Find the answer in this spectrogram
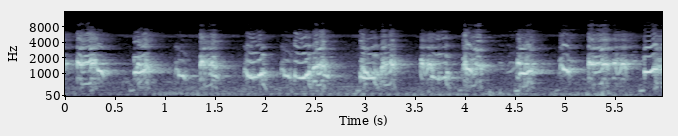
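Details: Slaty-breasted wood rail giving a loud, raucous series of harsh, honking notes, grouped into around ten bursts with brief pauses, pitch sliding up and down within each burst; faint low rumble beneath.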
